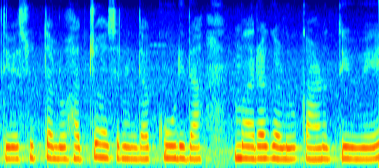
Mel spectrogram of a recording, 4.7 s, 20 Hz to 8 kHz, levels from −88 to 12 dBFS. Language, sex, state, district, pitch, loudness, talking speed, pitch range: Kannada, female, Karnataka, Bidar, 205 Hz, -14 LUFS, 90 wpm, 200-215 Hz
